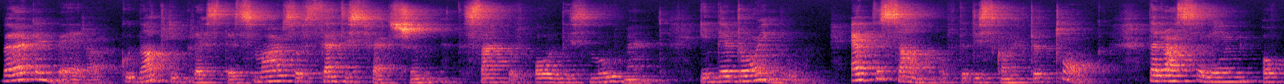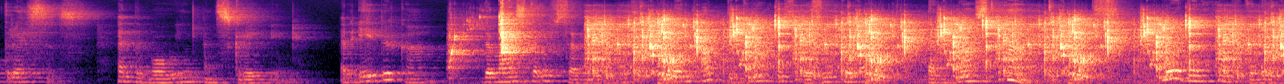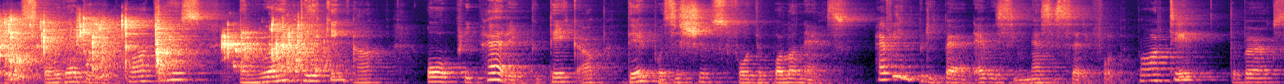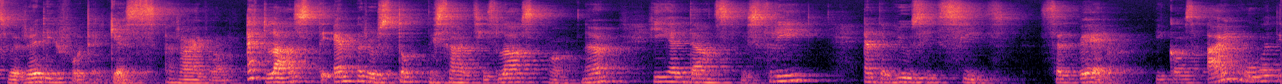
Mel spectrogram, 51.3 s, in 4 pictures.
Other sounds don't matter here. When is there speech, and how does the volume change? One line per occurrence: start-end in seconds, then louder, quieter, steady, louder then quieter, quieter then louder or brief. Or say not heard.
0.0-51.3 louder then quieter.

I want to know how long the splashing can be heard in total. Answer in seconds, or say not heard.
12 s.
